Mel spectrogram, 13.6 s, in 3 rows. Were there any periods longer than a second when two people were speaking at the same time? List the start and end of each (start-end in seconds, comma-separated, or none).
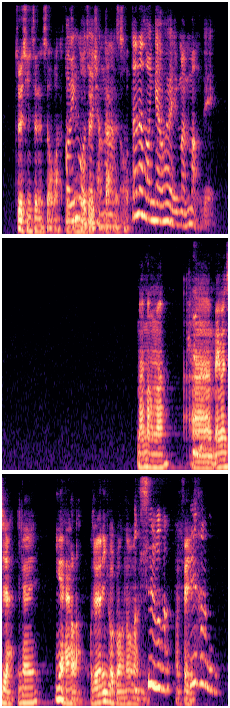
1.3-2.5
